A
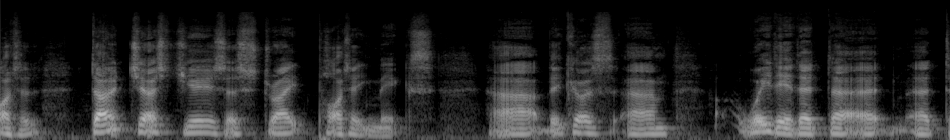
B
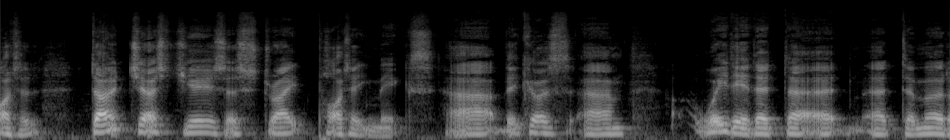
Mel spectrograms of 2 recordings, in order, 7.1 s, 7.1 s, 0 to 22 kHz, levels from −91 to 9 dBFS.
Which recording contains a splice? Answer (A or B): B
